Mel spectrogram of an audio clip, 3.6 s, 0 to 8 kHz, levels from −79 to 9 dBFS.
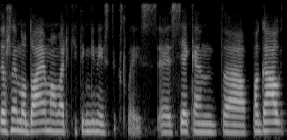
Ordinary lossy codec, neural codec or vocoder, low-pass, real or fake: Opus, 32 kbps; none; 7.2 kHz; real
